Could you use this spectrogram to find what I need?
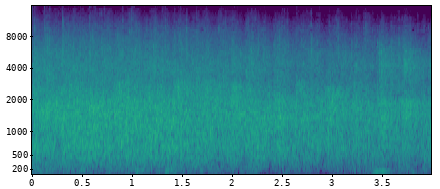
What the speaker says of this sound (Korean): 박수 치려면 확실히 치고 안 치면 잘.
